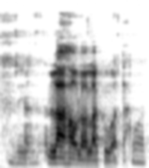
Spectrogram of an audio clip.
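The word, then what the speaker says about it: لا حول ولا قوة: আমাকে উচ্চারণ করতে হবে হা এবং কফ এ দুইটা বিষয় একেবারে মানে সোজা পড়ার ইচ্ছা আমাদের লা হাওলা ওয়ালা কুয়াতা একবারে মানে কাফেরও কোন খবর কাফের জায়গায় কাফ আর হা এর জায়গায় হা একদম ইজি করে দিচ্ছি আমরা এভাবে যেন না করি একটু কষ্ট হলেও আমাদের সময় লাগবে ঠিক করতে তবে আমরা ঠিক করে নেই হা টা সুন্দর করে উচ্চারণ করি কফটাও সুন্দর করে উচ্চারণ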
